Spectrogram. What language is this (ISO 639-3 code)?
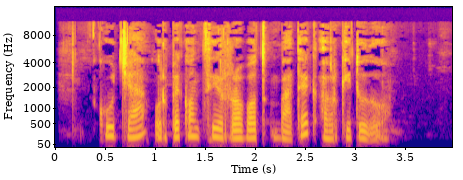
eus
